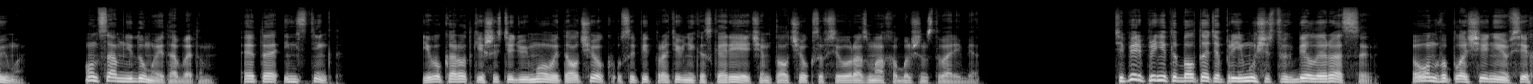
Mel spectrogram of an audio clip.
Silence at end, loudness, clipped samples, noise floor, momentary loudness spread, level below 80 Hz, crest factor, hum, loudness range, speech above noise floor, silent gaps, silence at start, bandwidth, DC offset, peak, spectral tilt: 0 s; -16 LUFS; under 0.1%; under -90 dBFS; 10 LU; -40 dBFS; 14 dB; none; 6 LU; over 75 dB; 0.34-0.85 s, 2.24-2.41 s, 3.49-4.23 s, 9.90-11.15 s, 13.86-14.11 s; 0 s; 15 kHz; under 0.1%; -2 dBFS; -6 dB/octave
